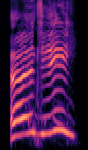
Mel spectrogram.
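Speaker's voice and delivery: very high, long, drawn-out calling out. Narrator reading Terry as he searches for Andy; calling out. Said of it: "He called".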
